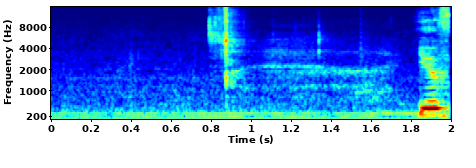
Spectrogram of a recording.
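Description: Quiet room tone in a pause of a woman's talk, with one short mouth click about a second in; her speech resumes near the end.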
